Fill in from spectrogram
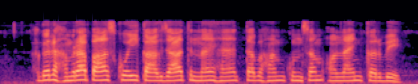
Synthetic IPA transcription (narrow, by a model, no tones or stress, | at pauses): əɡəɾɦəmɾapaːskoːikaːɡd͡ʒaːt̪nəɦɛt̪əbɦəmkʊnsəmɔːnlaːɪnkəɾbeː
